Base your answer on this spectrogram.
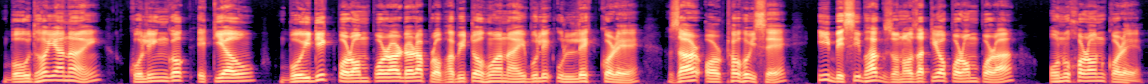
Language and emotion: Assamese, neutral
